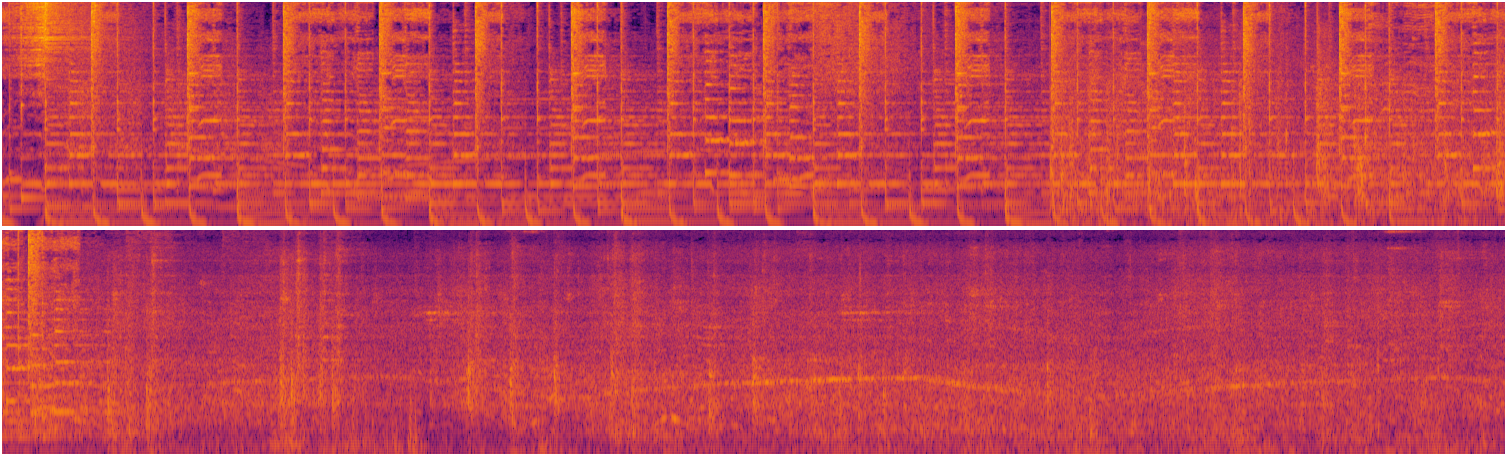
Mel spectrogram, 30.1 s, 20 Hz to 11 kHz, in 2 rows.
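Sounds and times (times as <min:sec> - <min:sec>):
train rumbling on rails: 0:10.5 - 0:30.0.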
